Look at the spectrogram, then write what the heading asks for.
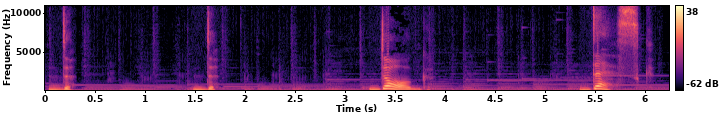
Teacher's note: Le D se prononce avec le bout de la langue contre les gencives supérieures.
